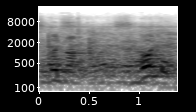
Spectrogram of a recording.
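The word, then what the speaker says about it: Будьмо: Budmo.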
